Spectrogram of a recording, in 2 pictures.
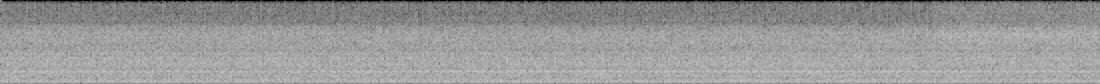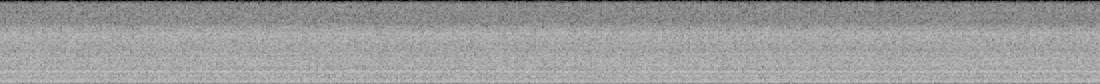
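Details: Renault Kwid Climber after water pump replacement, coolant refill and air bleeding: steady, even idle hum with constant pitch, no knocks, rattles or whine; earlier noise gone.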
